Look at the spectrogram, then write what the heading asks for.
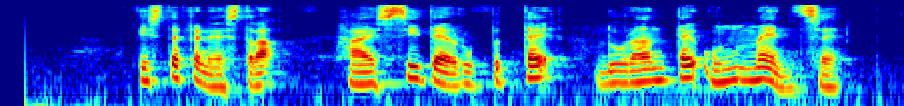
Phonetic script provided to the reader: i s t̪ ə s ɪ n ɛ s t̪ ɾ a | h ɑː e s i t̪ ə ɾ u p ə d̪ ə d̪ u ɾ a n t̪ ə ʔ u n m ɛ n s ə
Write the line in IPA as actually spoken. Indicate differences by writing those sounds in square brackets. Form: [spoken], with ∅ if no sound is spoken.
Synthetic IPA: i s t̪ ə [f] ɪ n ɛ s t̪ ɾ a | h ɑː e s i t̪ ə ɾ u p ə [t̪] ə d̪ u ɾ a n t̪ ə ʔ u n m ɛ n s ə

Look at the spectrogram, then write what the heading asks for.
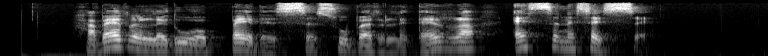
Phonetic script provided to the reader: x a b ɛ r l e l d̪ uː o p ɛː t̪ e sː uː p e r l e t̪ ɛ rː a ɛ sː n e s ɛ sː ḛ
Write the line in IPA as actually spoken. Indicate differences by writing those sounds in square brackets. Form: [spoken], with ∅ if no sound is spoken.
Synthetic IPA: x a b ɛ r l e [∅] d̪ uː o p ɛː [d̪] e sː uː p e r l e t̪ ɛ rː a ɛ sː n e s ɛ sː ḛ

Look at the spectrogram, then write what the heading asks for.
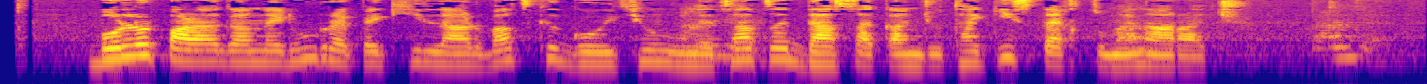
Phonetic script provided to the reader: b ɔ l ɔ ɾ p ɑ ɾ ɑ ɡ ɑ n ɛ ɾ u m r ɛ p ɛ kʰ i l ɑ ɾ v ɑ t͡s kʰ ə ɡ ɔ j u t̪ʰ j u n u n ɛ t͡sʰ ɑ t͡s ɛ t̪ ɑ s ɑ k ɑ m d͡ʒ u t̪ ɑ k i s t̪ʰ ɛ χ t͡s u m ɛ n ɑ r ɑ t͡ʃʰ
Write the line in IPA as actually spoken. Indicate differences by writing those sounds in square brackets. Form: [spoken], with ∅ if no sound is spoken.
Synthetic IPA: b ɔ l ɔ ɾ p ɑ ɾ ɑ ɡ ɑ n ɛ ɾ u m r ɛ p ɛ kʰ i l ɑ ɾ v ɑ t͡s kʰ ə ɡ ɔ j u t̪ʰ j u n u n ɛ t͡sʰ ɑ t͡s ɛ [d̪] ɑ s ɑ k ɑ [n] d͡ʒ u [t̪ʰ] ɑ k i s [t̪] ɛ χ t͡s u m ɛ n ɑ r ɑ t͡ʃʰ

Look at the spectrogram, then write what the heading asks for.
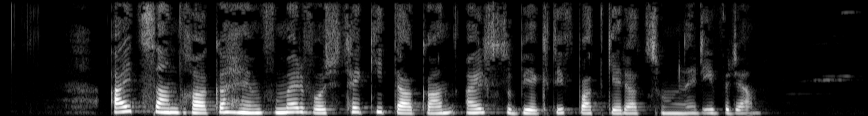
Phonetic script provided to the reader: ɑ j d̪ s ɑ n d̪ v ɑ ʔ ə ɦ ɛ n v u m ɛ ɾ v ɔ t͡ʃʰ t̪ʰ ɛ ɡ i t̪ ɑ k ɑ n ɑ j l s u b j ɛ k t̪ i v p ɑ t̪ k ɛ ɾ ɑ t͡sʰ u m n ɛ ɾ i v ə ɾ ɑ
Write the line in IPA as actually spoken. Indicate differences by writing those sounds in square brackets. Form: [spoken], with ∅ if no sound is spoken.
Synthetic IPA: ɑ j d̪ s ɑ n d̪ [ʁ] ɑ [k] ə ɦ ɛ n v u m ɛ ɾ v ɔ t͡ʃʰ t̪ʰ ɛ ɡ i t̪ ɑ k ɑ n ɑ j l s u b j ɛ k t̪ i v p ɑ t̪ k ɛ ɾ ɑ t͡sʰ u m n ɛ ɾ i v ə ɾ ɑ

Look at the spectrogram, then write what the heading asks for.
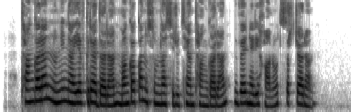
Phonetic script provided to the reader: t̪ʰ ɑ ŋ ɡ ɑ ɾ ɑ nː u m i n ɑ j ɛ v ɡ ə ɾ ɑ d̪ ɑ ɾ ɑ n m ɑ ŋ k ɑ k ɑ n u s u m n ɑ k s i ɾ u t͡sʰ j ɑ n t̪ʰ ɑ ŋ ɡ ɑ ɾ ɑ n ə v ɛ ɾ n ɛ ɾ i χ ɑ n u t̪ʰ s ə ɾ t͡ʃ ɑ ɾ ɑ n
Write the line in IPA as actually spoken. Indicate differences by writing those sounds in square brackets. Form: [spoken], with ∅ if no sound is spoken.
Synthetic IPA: t̪ʰ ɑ ŋ ɡ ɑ ɾ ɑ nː u [n] i n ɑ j ɛ v ɡ ə ɾ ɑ d̪ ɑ ɾ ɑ n m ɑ ŋ k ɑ k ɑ n u s u m n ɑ [∅] s i ɾ u t͡sʰ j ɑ n t̪ʰ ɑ ŋ ɡ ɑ ɾ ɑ [nː] ə v ɛ ɾ n ɛ ɾ i χ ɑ n u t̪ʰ s ə ɾ t͡ʃ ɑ ɾ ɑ n

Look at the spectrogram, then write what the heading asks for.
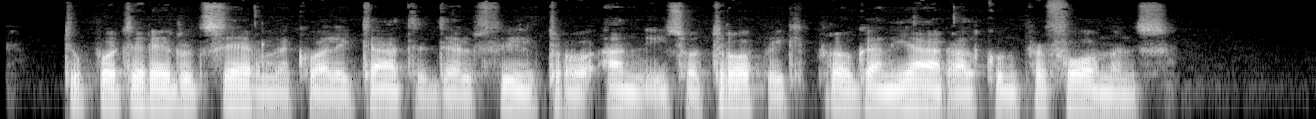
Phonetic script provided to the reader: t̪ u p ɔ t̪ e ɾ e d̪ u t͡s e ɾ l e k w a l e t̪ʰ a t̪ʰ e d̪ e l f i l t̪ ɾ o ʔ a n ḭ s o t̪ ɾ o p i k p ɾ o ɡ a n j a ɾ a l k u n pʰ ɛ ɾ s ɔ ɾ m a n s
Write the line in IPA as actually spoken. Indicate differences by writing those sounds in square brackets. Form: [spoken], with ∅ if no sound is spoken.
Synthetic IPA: t̪ u p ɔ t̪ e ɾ e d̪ u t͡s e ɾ l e k w a l [i] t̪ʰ a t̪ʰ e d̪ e l f i l t̪ ɾ o ʔ a n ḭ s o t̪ ɾ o p i k p ɾ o ɡ a n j a ɾ a l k u n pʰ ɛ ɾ [f] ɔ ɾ m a n s

